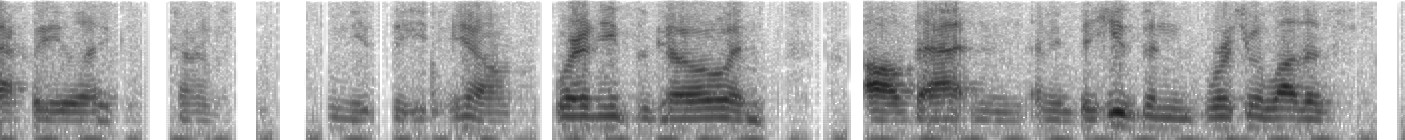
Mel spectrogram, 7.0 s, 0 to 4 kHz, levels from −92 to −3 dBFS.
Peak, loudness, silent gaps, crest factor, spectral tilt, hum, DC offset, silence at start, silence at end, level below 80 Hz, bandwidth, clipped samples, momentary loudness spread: -6 dBFS; -25 LUFS; 0.74-0.83 s, 1.17-1.28 s, 1.39-1.53 s, 2.70-2.76 s, 4.24-4.31 s; 20 dB; -8.5 dB/octave; none; 0.3%; 0 s; 0.2 s; -58 dBFS; 4 kHz; under 0.1%; 19 LU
